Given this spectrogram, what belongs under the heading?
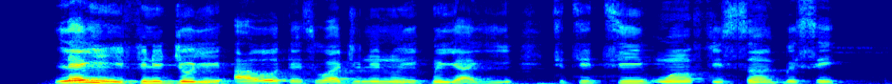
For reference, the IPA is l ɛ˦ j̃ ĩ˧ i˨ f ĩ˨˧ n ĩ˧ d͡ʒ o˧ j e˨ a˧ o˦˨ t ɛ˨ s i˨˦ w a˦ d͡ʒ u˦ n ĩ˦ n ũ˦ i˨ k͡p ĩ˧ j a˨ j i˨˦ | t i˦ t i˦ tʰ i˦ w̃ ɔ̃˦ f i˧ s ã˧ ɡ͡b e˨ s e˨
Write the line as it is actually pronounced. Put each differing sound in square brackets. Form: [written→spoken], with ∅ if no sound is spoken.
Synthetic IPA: l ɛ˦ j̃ ĩ˧ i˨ f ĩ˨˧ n ĩ˧ d͡ʒ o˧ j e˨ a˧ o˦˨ t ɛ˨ s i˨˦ w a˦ d͡ʒ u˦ n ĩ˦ n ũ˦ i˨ k͡p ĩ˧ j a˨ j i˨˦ | t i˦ t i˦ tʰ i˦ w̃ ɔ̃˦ f i˧ s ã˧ ɡ͡b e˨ s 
